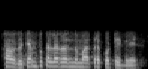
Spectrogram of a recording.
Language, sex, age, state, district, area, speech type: Kannada, male, 30-45, Karnataka, Bangalore Rural, rural, conversation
